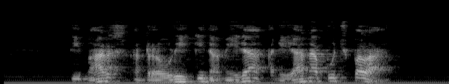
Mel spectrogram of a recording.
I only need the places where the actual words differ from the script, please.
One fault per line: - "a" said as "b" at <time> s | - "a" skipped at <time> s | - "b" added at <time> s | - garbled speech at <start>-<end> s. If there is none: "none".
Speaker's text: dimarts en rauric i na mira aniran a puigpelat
none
